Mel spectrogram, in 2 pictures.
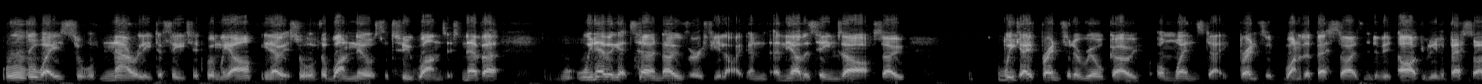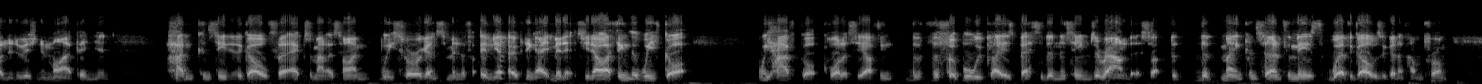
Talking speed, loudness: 250 wpm, -24 LUFS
